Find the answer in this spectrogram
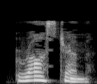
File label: "Rostrum", English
